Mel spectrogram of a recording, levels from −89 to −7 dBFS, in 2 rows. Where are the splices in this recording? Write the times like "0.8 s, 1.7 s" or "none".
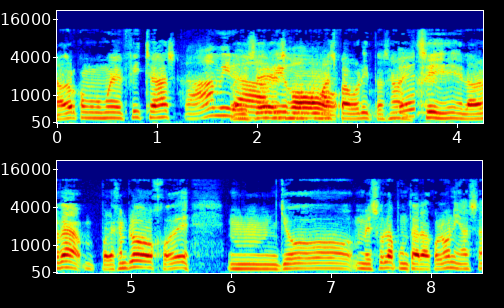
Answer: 3.6 s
